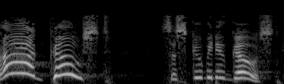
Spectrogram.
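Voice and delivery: hammed-up high ghost scream; mock terror. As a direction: shriek like a cartoon scared of a ghost. Disciples freaked out seeing Jesus.

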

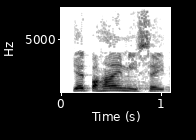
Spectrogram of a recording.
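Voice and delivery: Jesus rebuking Peter, a loud firm command; stern rebuke. Acted. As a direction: bark the quote of Jesus. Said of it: "he says".

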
